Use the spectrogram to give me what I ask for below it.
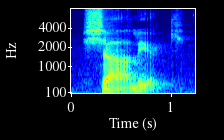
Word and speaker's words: kärlek: And when you see a K followed by a soft vowel. Also, check out the previous video about K and G. Kemi, kilometer, kyckling, känna, kärlek, kött.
